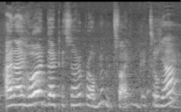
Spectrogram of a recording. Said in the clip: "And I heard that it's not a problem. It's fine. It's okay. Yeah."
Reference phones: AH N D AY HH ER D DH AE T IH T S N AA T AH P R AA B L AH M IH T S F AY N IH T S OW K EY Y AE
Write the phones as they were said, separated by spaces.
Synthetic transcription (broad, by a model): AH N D AY HH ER D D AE T IH T S N AA T AH P R AA B L AH M IH T S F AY IH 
